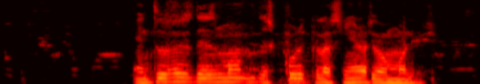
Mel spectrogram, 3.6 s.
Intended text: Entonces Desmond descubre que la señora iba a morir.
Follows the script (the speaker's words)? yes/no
yes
